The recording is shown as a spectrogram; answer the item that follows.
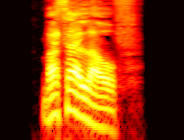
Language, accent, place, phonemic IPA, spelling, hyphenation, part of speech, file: German, Germany, Berlin, /ˈvasɐˌlaʊ̯f/, Wasserlauf, Was‧ser‧lauf, noun, De-Wasserlauf.ogg
- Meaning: watercourse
